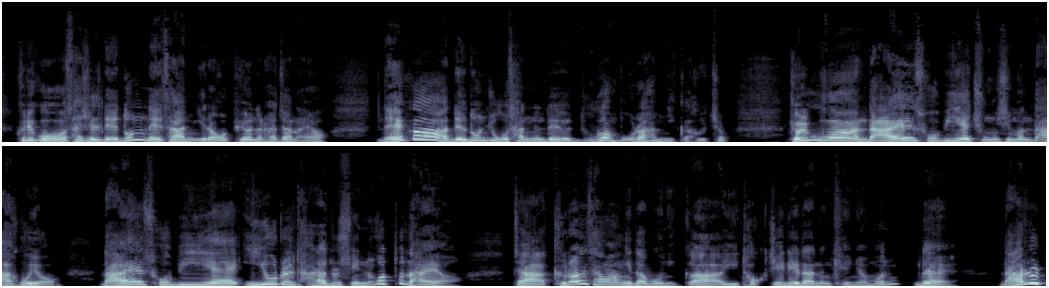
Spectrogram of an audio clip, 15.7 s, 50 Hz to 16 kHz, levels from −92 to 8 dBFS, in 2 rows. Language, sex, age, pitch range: Korean, male, 30-49, 195-325 Hz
